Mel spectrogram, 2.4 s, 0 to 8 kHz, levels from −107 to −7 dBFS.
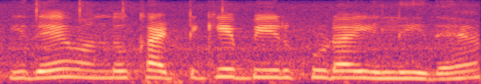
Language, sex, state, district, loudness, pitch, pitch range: Kannada, female, Karnataka, Bijapur, -18 LUFS, 240 Hz, 225-255 Hz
